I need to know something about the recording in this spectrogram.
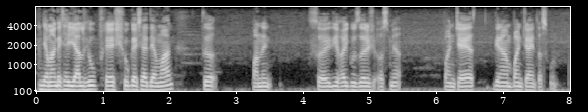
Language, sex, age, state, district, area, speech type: Kashmiri, male, 18-30, Jammu and Kashmir, Kulgam, rural, spontaneous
